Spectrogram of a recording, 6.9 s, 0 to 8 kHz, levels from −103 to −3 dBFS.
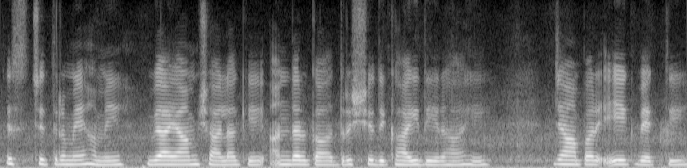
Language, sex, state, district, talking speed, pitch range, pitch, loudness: Hindi, male, Maharashtra, Sindhudurg, 155 wpm, 185-200 Hz, 195 Hz, -16 LUFS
